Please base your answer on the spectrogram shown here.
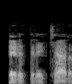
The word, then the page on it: pertrechar: espagnol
